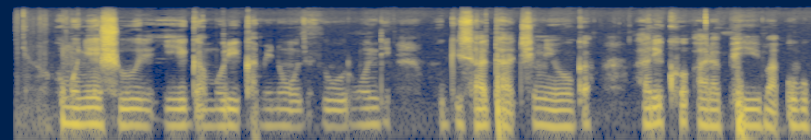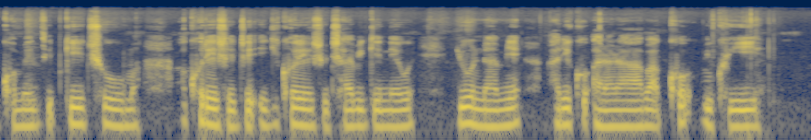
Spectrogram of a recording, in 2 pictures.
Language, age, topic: Rundi, 18-24, education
